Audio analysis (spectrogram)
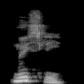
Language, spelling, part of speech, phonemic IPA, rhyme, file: German, Müsli, noun, /ˈmyːsli/, -yːsli, De-Müsli.ogg
- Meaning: muesli, granola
